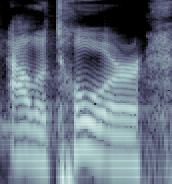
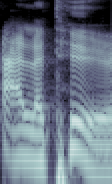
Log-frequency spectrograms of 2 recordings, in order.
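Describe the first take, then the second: First: The final R is pronounced aloud. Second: The final R is left silent. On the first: Pirates say the name this way. The speaker calls it wrong. "pirates would be like Alator because they'd say it incorrectly" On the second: This is the name as intended. The speaker calls it right. "it had a silent R at the end"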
